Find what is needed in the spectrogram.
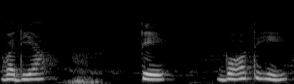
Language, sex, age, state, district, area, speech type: Punjabi, female, 18-30, Punjab, Muktsar, rural, spontaneous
